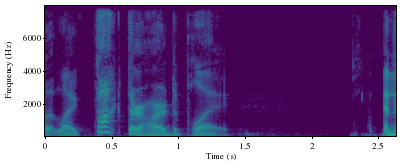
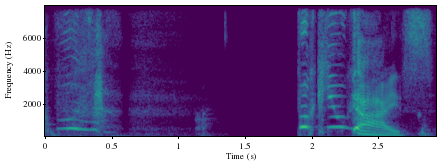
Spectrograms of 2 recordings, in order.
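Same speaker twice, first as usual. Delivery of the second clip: outraged squeak; much slower than usual. Retold or imitated. Player shocked the enemy built a helicopter, high squeaky outrage. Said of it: "I'm like".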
